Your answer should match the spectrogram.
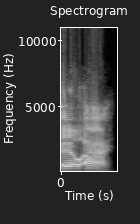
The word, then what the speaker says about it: Li: The contract traced back to a general in China named General Li, spelled L-I, but it's pronounced Li.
